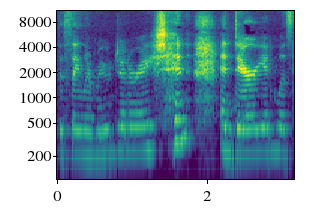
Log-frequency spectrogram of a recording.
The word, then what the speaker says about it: Darien: is another D name and that is Darien and this is a Greek name meaning gift and it kind of rhymes with alien which is kind of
